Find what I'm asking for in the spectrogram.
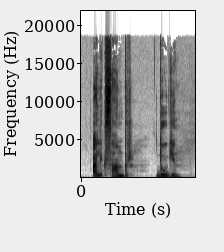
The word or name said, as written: Alexander Dugin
